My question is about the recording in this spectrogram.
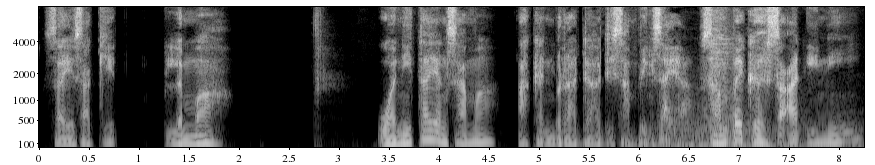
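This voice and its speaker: A man hosting late-night radio, reading a listener's ghost story in a measured, storytelling way. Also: on the low side, a bit bright.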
